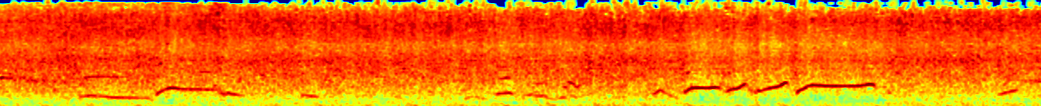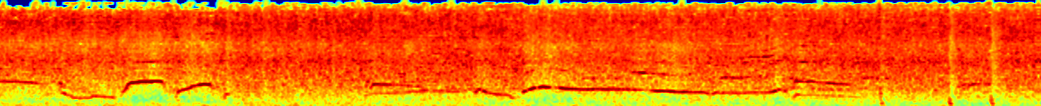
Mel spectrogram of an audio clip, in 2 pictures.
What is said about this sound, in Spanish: Se fusionaban las lágrimas, los sollozos, los gritos, el llanto de Carolina con la ovación, los aplausos de un pabellón puesto en pie despidiendo a una número uno como Carolina Marín.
